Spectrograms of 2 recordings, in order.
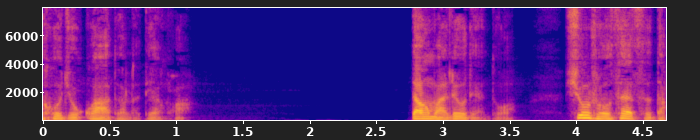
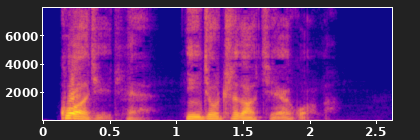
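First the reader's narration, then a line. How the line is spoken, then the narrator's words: Cold reply. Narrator (Chinese): 凶手只是冷冷的回复说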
